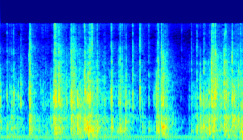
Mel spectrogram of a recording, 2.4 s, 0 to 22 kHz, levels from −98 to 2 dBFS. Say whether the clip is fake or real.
real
